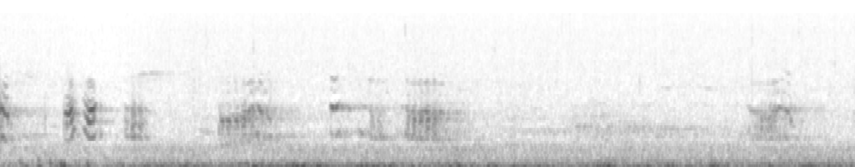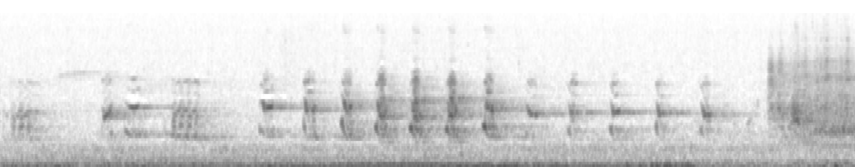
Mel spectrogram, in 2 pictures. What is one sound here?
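A wild turkey clucks and purrs nearby in short bursts.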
